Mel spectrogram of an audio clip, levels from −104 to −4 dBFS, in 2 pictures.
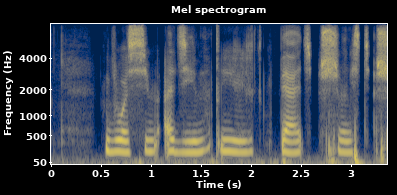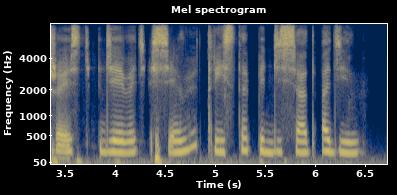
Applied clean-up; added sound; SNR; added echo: neural diffusion model UNIVERSE++.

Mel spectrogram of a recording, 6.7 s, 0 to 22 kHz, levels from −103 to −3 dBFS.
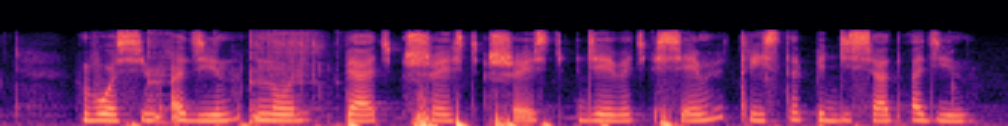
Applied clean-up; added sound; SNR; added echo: none; Fart; 18 dB; none.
